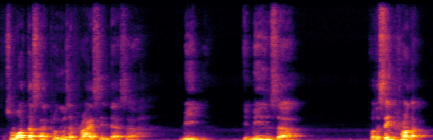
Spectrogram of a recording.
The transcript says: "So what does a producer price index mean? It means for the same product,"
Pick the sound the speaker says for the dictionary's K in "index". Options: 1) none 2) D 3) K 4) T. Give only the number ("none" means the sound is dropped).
1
